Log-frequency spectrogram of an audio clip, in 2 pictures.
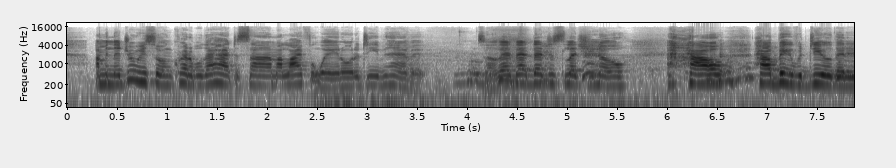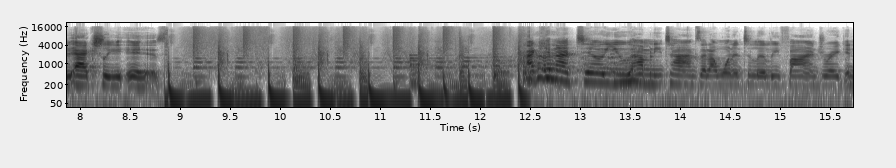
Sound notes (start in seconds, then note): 4.1 laughter in background; 8.8 upbeat music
